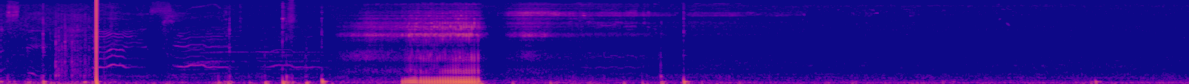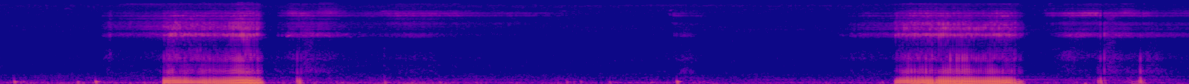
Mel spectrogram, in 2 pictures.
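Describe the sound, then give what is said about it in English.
A dog snores loudly into a microphone right up close, with three long, rumbling snores spaced several seconds apart and quieter breathing in between. “I give you my assistant editor, Sunny, as she snores into the mic next to me”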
